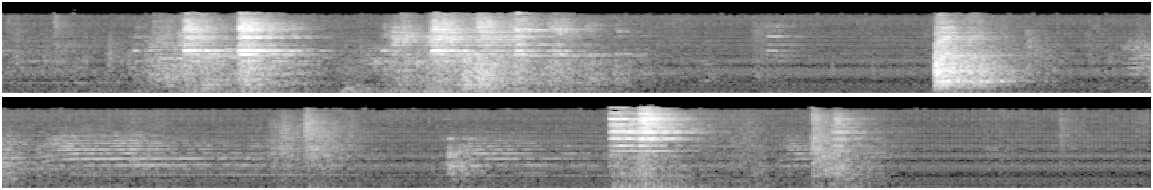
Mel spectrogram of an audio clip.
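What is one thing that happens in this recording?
A man moves things about, with clattering knocks.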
